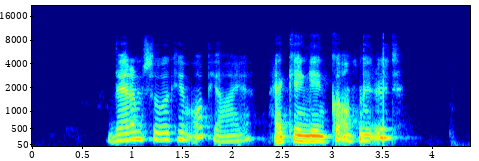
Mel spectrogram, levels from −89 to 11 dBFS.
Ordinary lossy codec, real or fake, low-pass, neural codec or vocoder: Opus, 16 kbps; fake; 9.9 kHz; vocoder, 22.05 kHz, 80 mel bands, WaveNeXt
